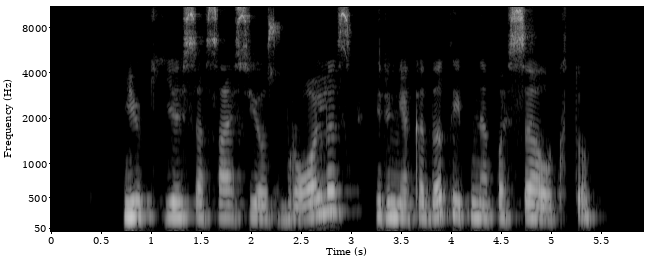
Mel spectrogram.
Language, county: Lithuanian, Kaunas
